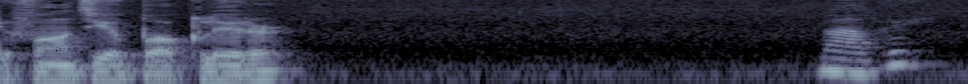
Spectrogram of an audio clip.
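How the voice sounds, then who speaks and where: The speaker talks at a moderate pace with a Northern Irish accent. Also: man. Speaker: author. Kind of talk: audiobook-style fiction reading.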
